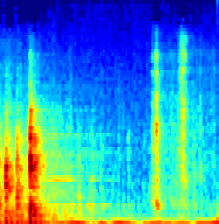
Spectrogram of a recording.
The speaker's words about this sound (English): A short time later, Jack knocked on the door of Joe Banning's small apartment on Water Street.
